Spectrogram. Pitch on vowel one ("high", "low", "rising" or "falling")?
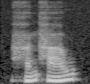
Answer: rising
